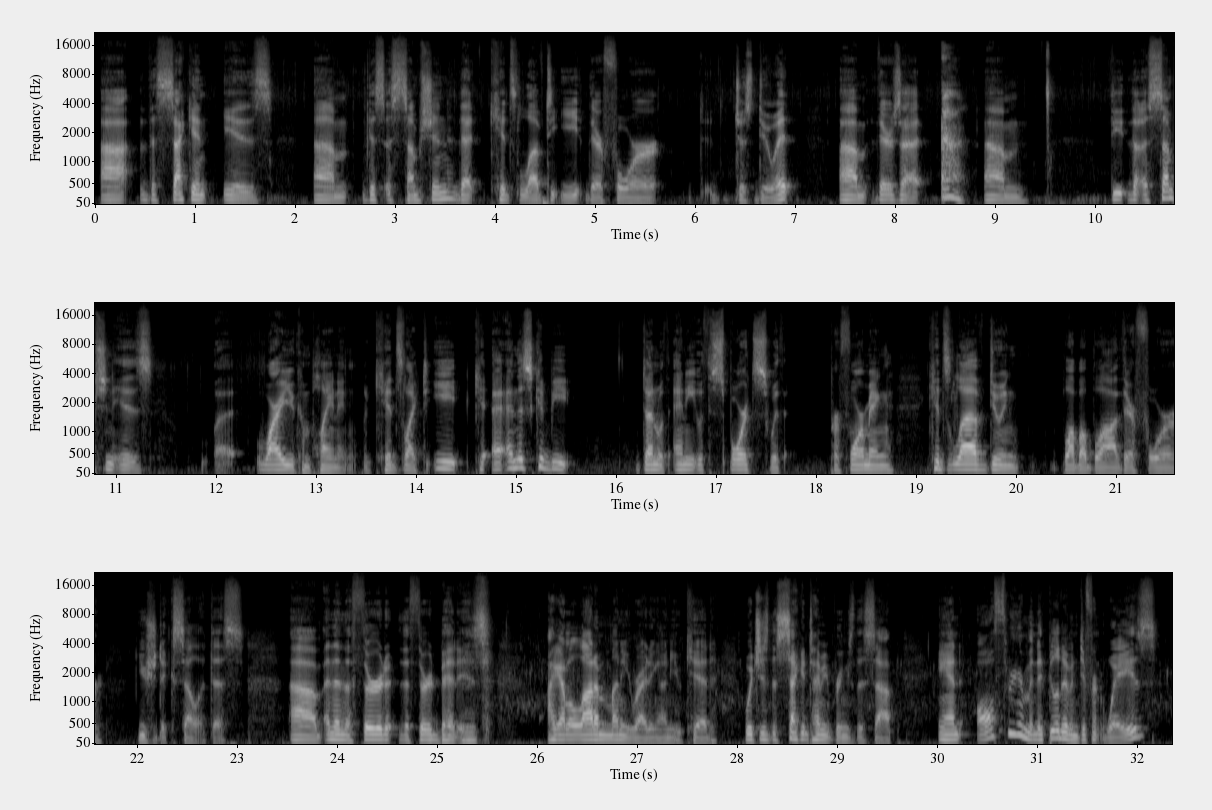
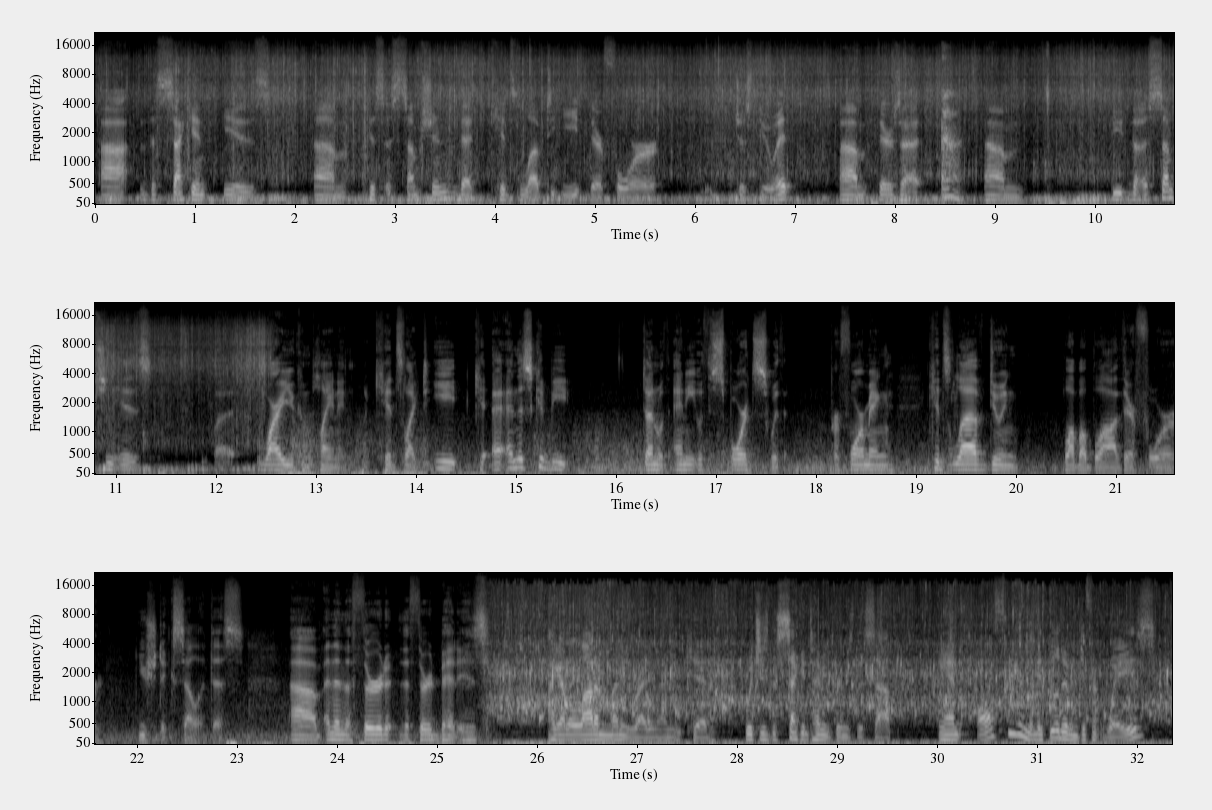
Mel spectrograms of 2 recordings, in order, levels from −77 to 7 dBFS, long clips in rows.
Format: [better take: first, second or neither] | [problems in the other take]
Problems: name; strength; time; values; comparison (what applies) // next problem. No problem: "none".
first | rain or running water; loud; throughout; 4 dB below the speech; faint in the first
